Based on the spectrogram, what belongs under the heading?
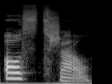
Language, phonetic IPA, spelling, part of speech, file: Polish, [ˈɔsṭʃaw], ostrzał, noun, Pl-ostrzał.ogg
